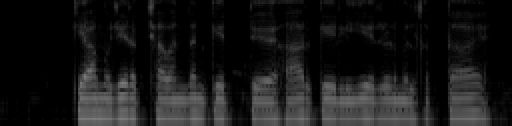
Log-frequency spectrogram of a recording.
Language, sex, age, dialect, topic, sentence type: Hindi, male, 18-24, Awadhi Bundeli, banking, question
